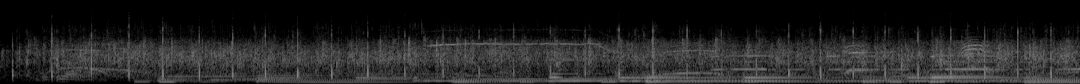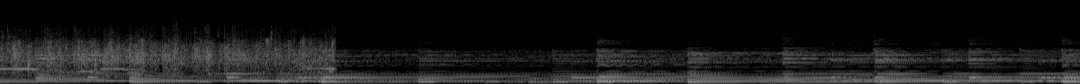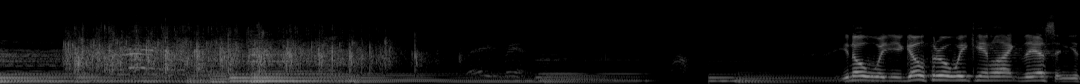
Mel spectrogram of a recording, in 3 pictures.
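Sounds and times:
audience applause: 0.0s - 14.3s, 22.2s - 25.9s
scattered cheers: 0.3s - 1.8s, 3.4s - 14.2s, 22.3s - 25.2s
keyboard music: 1.3s - 27.7s
speech: 30.1s - 32.4s.

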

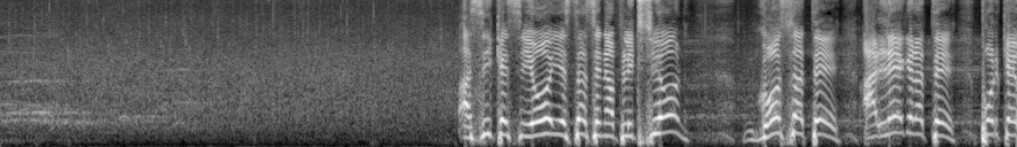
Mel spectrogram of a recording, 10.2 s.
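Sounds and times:
crowd applause: 0.0s - 5.2s
speech: 4.6s - 10.1s.

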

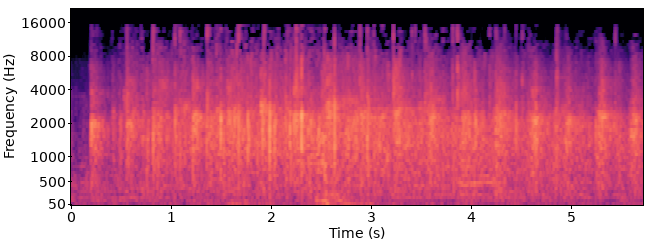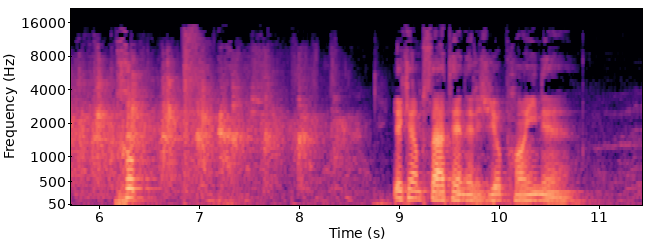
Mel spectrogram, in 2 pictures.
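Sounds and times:
audience applauding: 0.0s - 8.8s
speech: 6.3s - 6.5s, 9.0s - 10.9s.

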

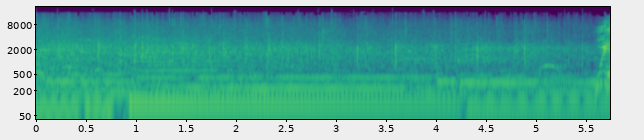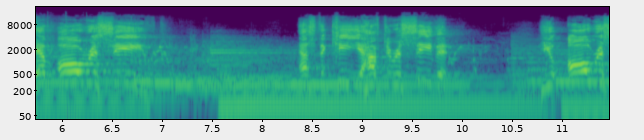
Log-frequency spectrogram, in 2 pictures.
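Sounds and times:
audience clapping: 0.0s - 7.0s
low keyboard chords: 0.0s - 11.4s
speech: 5.6s - 7.0s, 8.4s - 10.0s, 10.8s - 11.4s.

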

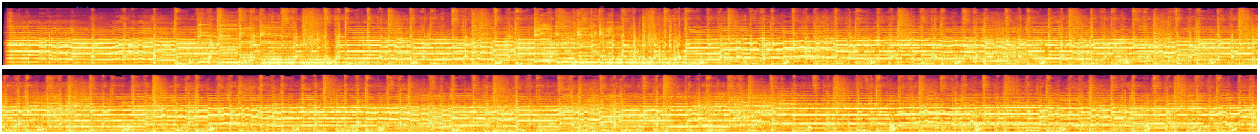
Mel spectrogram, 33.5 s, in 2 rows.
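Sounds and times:
banjo: 0.6s - 33.4s.

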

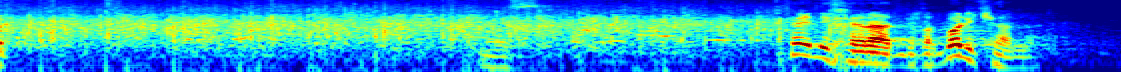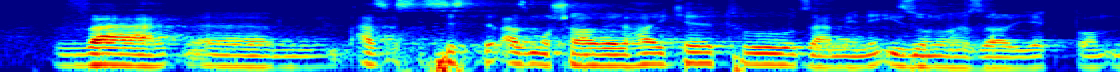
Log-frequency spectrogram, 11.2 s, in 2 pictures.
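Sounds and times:
audience applause: 0.0s - 4.9s
speech: 3.9s - 5.3s, 5.9s - 11.1s.

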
